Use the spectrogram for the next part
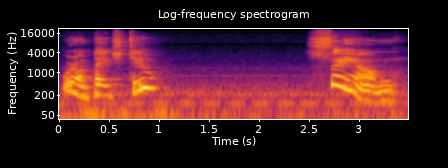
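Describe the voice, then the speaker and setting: A woman's voice: mid-range voice, huge pitch swings, very slow, mellow, slight background noise, full character voice. A woman voicing a cheerful puppet who leads a read-along for young children in an exaggerated, encouraging sing-song. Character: Sebastian, a cheerful puppet reading to kids. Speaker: children's reading teacher.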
